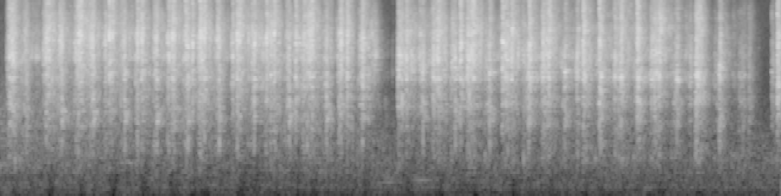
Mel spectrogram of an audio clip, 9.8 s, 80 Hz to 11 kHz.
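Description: Airsoft BBs being pushed from a tube speed loader into an M4 magazine, a rapid run of small plastic clicks and rattles as the plunger is worked. There is a brief break about five seconds in, then it picks up again.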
